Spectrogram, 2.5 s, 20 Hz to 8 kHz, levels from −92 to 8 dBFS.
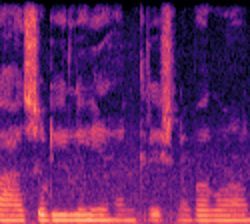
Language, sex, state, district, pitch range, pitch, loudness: Bhojpuri, female, Uttar Pradesh, Deoria, 180-185 Hz, 180 Hz, -14 LUFS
